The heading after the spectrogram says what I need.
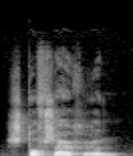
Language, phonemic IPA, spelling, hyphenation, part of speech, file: Dutch, /ˈstɔfˌzœy̯.ɣə.rə(n)/, stofzuigeren, stof‧zui‧ge‧ren, verb, Nl-stofzuigeren.ogg
- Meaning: to vacuum-clean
